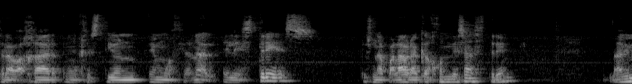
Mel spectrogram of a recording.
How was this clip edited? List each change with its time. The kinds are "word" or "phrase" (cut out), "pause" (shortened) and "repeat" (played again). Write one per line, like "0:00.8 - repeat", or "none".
0:02.2 - pause
0:04.2 - phrase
